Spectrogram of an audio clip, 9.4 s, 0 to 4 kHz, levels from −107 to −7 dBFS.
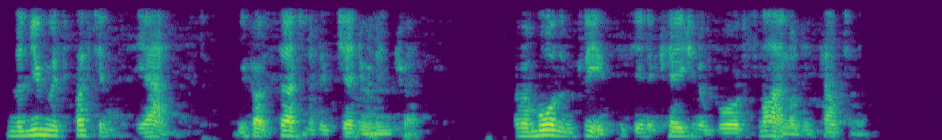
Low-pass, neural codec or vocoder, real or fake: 3.6 kHz; none; real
